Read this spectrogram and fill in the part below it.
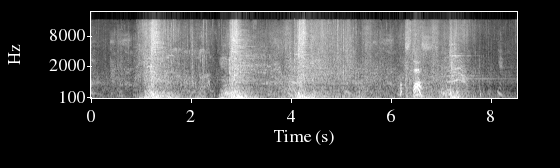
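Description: A blade slashes and thuds into a large creature.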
